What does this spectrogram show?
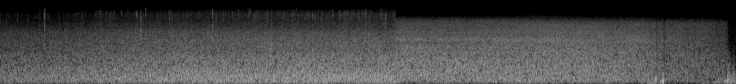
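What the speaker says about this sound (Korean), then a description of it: "높이를 가늠할 수 없는 깊은 골짜기에 오직 세찬 물소리만이 가득합니다." Rushing water roars steadily through a deep Himalayan gorge, a dense, loud, continuous torrent of snowmelt and rain runoff with no voices.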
